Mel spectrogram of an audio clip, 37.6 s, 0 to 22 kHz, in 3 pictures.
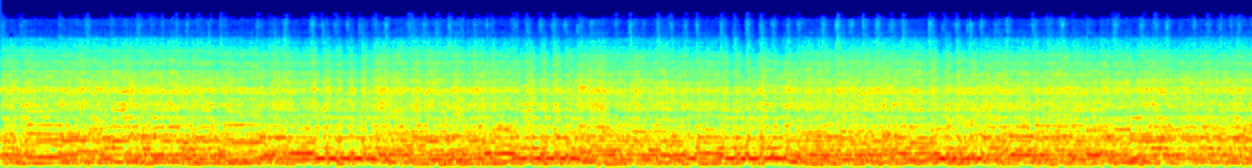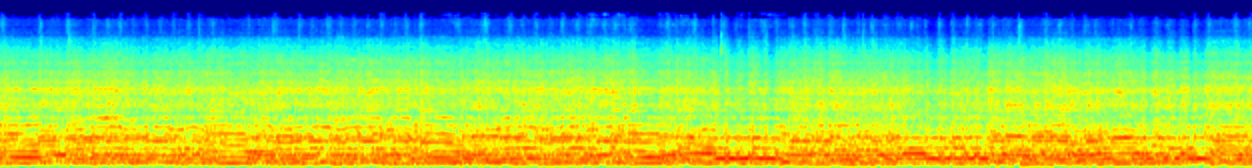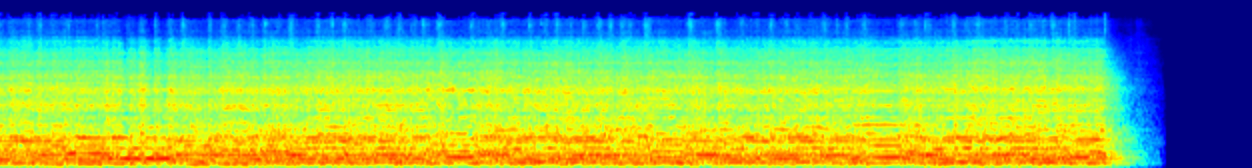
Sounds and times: Electric guitar: 0.0 - 36.7.

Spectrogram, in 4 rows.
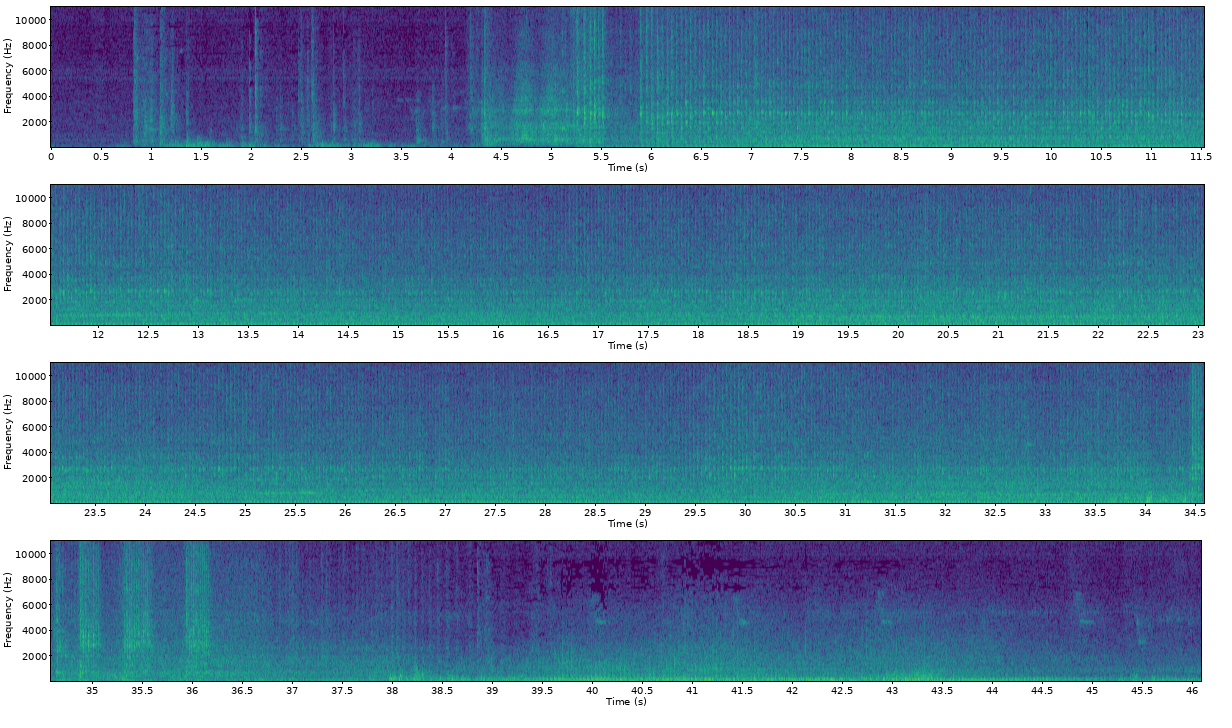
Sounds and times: Vehicle: 0.8 - 46.0
Idling: 4.5 - 40.2.

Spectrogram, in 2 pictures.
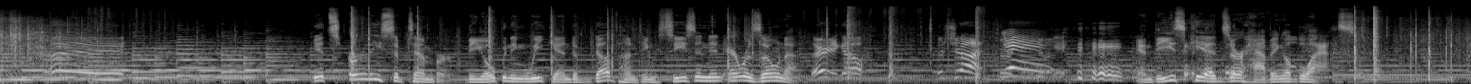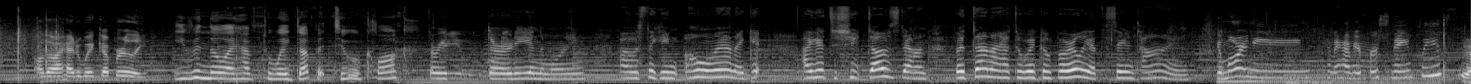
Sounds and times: Music: 0.0 - 29.4.

